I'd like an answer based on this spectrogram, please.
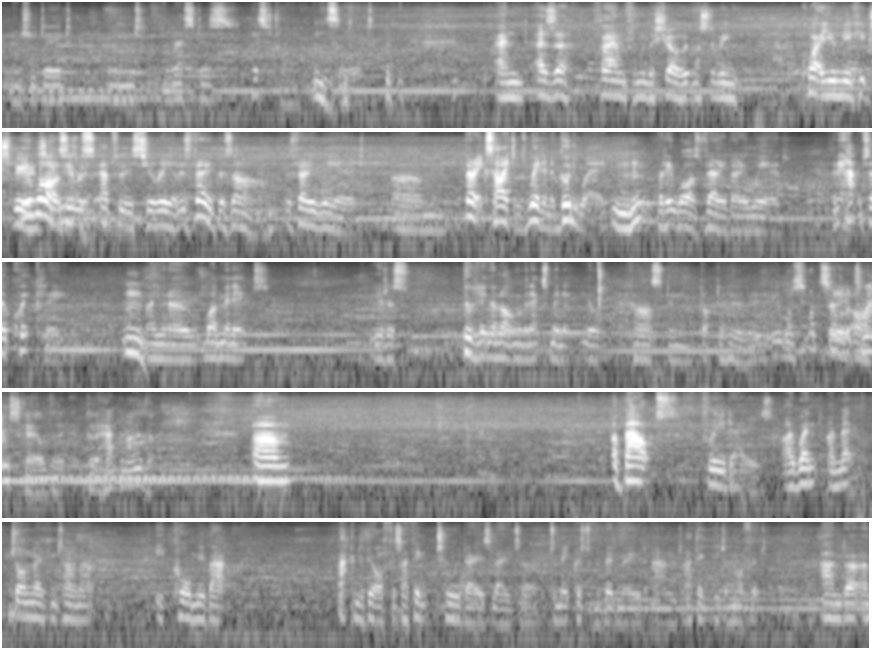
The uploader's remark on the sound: This episode was recorded at a signing event. At Waterstone’s, Lakeside , Thurrock. In attendance were various podcasters.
